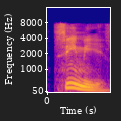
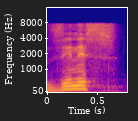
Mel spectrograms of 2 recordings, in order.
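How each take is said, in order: First: The name sounds like 'see' plus 'knees'. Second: The name does not sound like 'see-knees'. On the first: The speaker calls it right. "it's pronounced like C, S E A, knees, K N E E S" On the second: The speaker calls it wrong. "we've been saying Zinnis, maybe ... mispronouncing it"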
